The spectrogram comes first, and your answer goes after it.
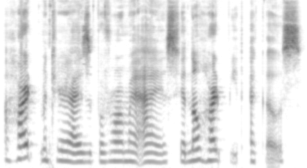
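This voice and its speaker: A woman giving expressive, sweary commentary as she plays a horror game, reading some of the text aloud. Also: medium pitch, fairly quick, no echo. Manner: expressive, sweary, reacting out loud. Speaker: video game streamer.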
